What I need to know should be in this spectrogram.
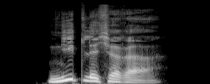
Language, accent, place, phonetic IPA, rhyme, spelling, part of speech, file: German, Germany, Berlin, [ˈniːtlɪçəʁɐ], -iːtlɪçəʁɐ, niedlicherer, adjective, De-niedlicherer.ogg
- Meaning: inflection of niedlich: 1. strong/mixed nominative masculine singular comparative degree 2. strong genitive/dative feminine singular comparative degree 3. strong genitive plural comparative degree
